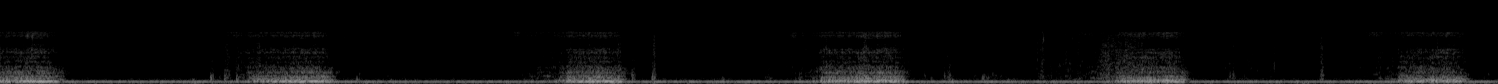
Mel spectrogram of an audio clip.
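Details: Adult male (father) snoring in sleep: regular, loud, rough, rumbling snores about every 2.8 seconds, roughly 21 breaths a minute, over a steady low room hum.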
